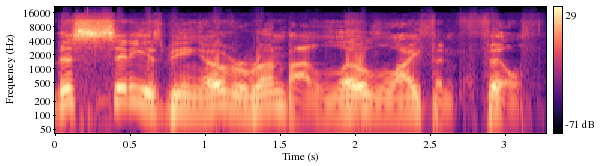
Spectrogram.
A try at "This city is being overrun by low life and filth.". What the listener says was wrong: You need to be more dramatic. Deeper voice. Sound like you've been smoking.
